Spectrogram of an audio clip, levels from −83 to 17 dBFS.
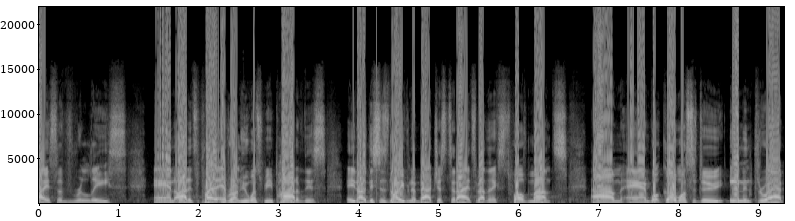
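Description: Integer overflow runs through the whole clip. The signal was pushed about 9 dB past full scale. The arithmetic did not hold the peaks at the limit. Instead they wrapped around to the opposite extreme. Only a small share of samples crossed the line, roughly one in a hundred. Each crossing throws the waveform from top to bottom in a single step. The result is a series of harsh, violent cracks on the loudest moments. They are far sharper than ordinary clipping.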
